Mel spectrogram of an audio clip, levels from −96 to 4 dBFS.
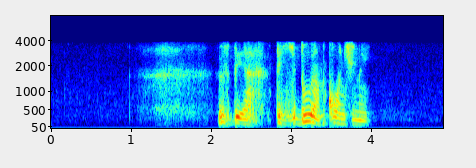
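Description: No faults to report: the speech runs over an AMR narrowband mobile codec path, consistent with AMR-NB at 12.2 kbps, band-limited to the 200 Hz to 3.7 kHz telephone range and carrying only light coding texture.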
